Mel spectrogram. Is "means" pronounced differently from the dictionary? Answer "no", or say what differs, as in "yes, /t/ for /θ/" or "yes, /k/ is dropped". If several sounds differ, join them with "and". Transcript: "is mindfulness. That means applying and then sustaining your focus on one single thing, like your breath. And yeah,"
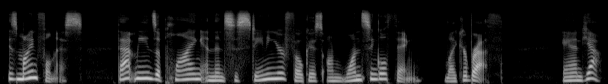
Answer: no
